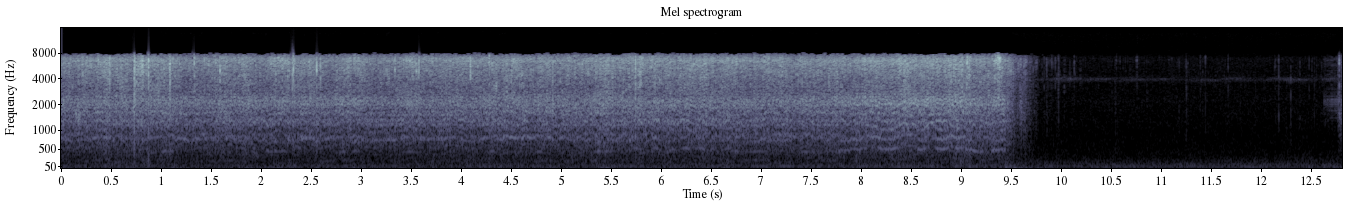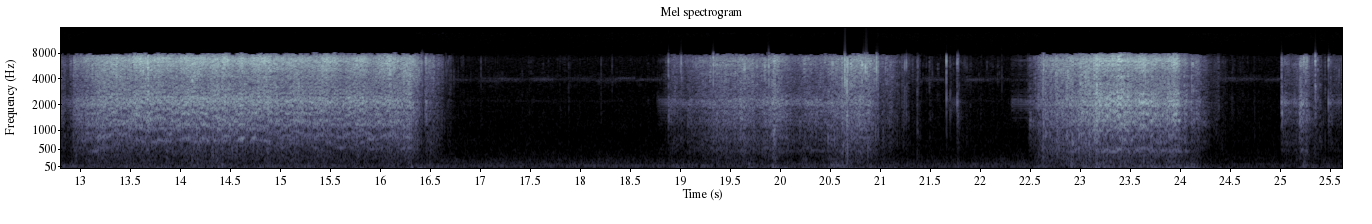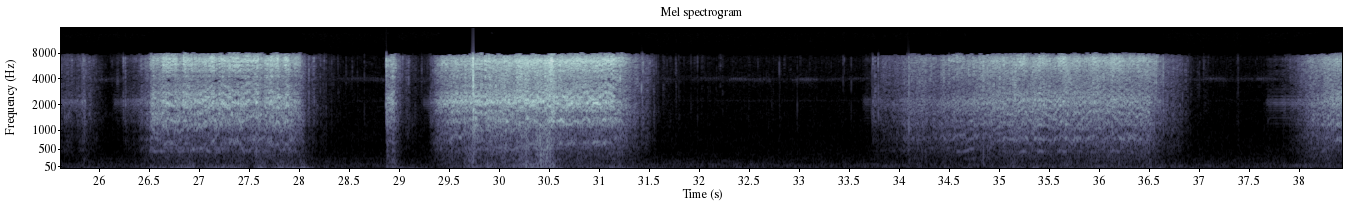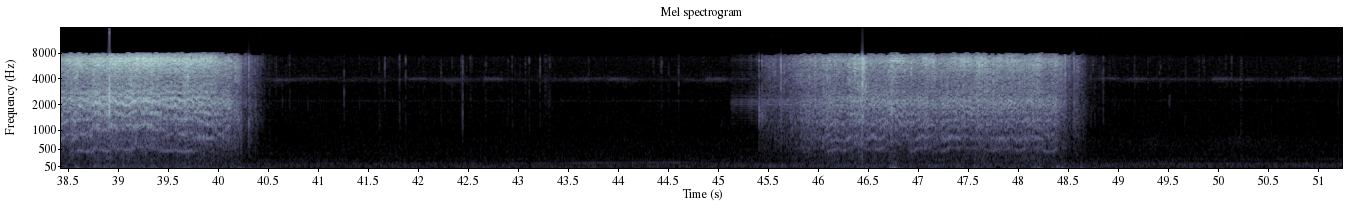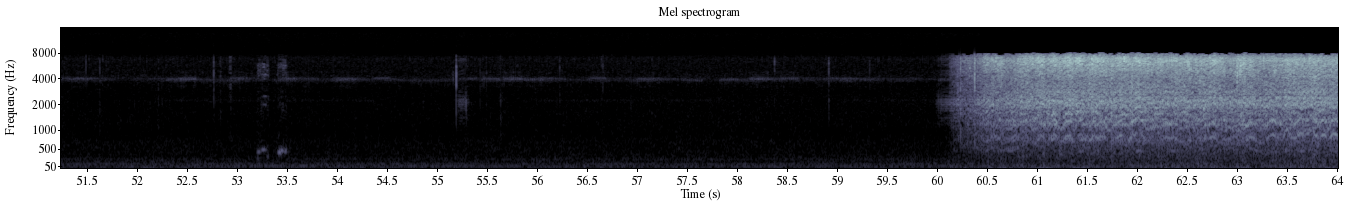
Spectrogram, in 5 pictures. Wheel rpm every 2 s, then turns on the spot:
50, 50, 50, 50, 40, 0, 40, 80, 10, 20, 20, 60, 10, 100, 60, 70, 10, 70, 30, 110, 10, 0, 10, 70, 10, 0, 0, 0, 0, 0, 70, 80.
36-38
